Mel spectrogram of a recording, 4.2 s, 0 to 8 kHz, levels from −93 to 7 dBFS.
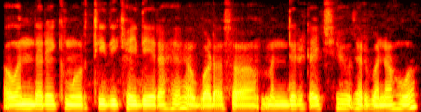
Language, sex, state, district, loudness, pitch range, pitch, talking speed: Hindi, male, Chhattisgarh, Sarguja, -15 LUFS, 105-110 Hz, 110 Hz, 255 wpm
